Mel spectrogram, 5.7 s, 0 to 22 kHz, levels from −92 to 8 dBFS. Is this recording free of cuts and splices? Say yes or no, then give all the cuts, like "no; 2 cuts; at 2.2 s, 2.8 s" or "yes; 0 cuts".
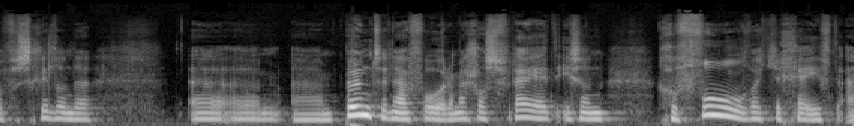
yes; 0 cuts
